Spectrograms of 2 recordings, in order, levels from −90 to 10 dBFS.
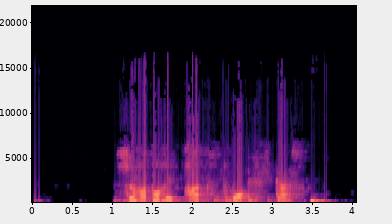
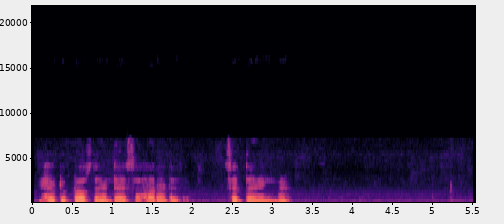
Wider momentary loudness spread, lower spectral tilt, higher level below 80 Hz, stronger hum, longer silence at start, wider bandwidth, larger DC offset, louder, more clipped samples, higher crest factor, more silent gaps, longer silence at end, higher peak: first, 12 LU vs 8 LU; second, -6 dB/octave vs -9 dB/octave; first, -32 dBFS vs -62 dBFS; neither; about the same, 0 s vs 0.1 s; first, 16.5 kHz vs 7.4 kHz; neither; about the same, -20 LUFS vs -22 LUFS; neither; about the same, 20 dB vs 22 dB; first, 0.33-0.42 s, 0.51-0.58 s, 0.70-0.88 s, 0.94-1.01 s vs none; second, 0.35 s vs 2.3 s; about the same, -2 dBFS vs -2 dBFS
